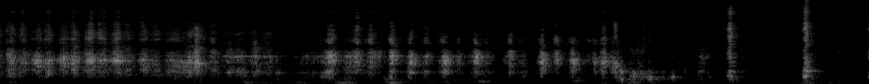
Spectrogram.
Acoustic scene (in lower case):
restroom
